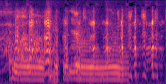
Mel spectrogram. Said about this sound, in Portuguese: é, não, é a buzina do carro da droga.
